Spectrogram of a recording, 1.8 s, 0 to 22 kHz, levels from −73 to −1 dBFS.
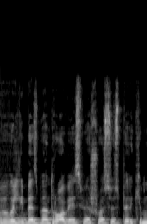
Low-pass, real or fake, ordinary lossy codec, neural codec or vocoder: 14.4 kHz; fake; AAC, 96 kbps; vocoder, 48 kHz, 128 mel bands, Vocos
